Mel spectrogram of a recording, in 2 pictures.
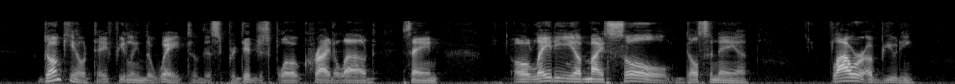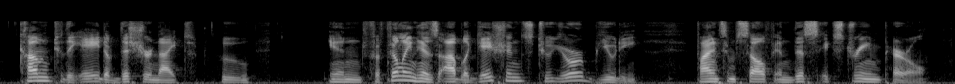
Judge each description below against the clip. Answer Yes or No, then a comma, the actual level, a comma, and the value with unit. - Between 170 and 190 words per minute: No, slow, 135 wpm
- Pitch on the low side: Yes, low, 115 Hz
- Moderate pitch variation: No, wide, 6.0 semitones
